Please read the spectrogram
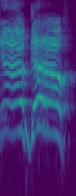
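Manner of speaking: high, loud yelping; mock pained protest. Host voices a netted man prodded with a trident, high yelps. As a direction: yelp like someone being poked. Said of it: "And he's just going".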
